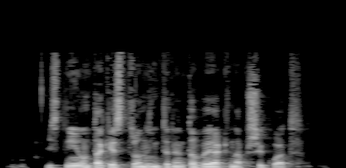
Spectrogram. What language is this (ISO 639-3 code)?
pol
